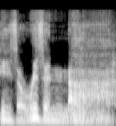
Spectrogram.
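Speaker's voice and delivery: soft, rough, pulpit preacher delivery. Answering a viewer's request to say the Phoenix line, in preacher voice. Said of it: "in preacher voice".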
